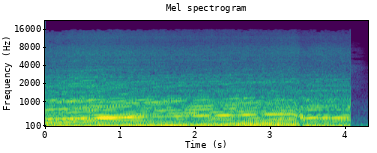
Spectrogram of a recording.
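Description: A BMW M3 engine revs hard toward its redline, a loud, close mechanical wail climbing steadily in pitch for about four seconds before cutting off abruptly.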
